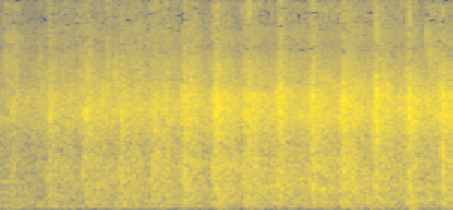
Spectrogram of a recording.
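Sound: audience clapping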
